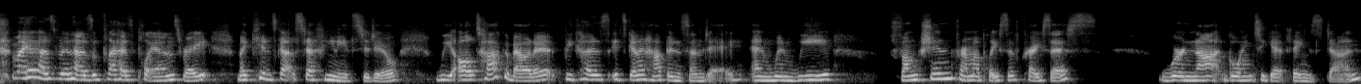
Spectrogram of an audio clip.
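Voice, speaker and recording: A woman's medium-pitched voice with an American accent, ordinary pitch variation and very even loudness, at a fairly slow pace against a quiet background. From US Pacific Northwest (Portland, Oregon). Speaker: death doula and special ed teacher. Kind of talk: panel discussion. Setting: webinar video call. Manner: loud and boisterous.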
